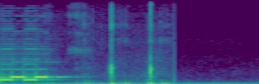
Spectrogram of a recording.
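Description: Three quick electronic phone tones beep in rapid succession, then two short, louder clicky bursts sound close by, followed by low background rumble with no talking.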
